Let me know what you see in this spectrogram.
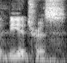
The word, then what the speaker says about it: Beatrice: Pronounced Beatrice. – That's what I was going to say. Is that how the locals say it, Beatrice? – No, that's how all the out-of-towners say it, but it works.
